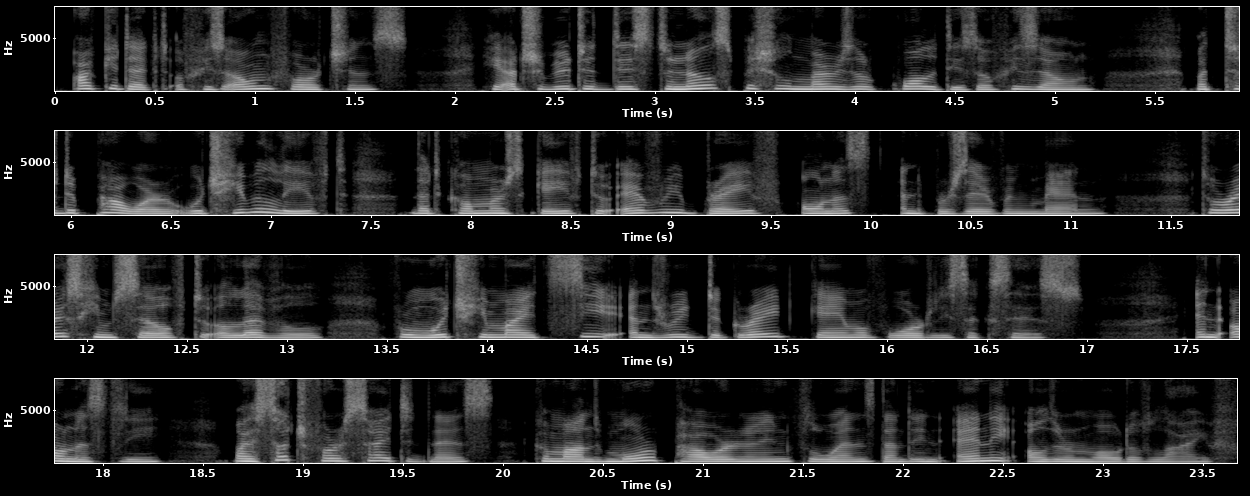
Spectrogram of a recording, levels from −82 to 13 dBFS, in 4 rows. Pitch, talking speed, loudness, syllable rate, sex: 215 Hz, 180 wpm, -19 LUFS, 5.4 syllables/s, female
